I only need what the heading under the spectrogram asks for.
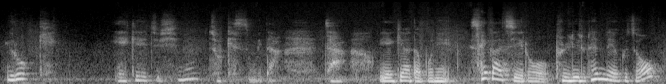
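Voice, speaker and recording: A middle-aged woman marriage counselor giving gentle, reassuring advice to camera, acting out the lines she quotes. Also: on the low side, a little hiss or hum.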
